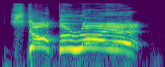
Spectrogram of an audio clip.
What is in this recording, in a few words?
shouting Stop the ri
